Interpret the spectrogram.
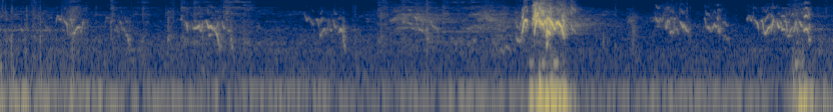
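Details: Budgerigars from a breeding setup give soft, separate chirps and twittering notes. A loud, sharp burst of sound breaks in near the middle, and brief chirps follow it.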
